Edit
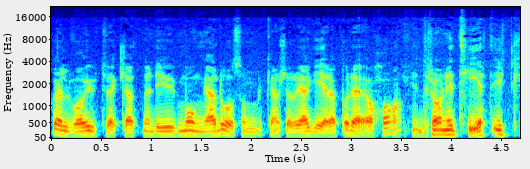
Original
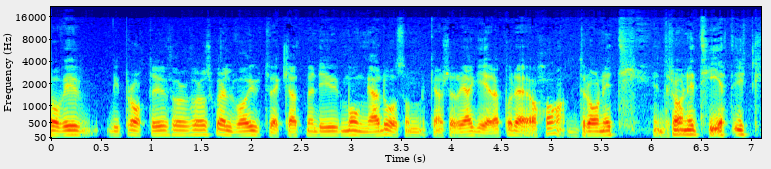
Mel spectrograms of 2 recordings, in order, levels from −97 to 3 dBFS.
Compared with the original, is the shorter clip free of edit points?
no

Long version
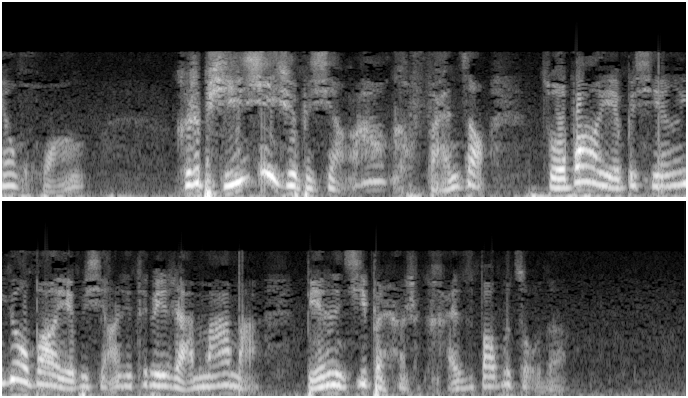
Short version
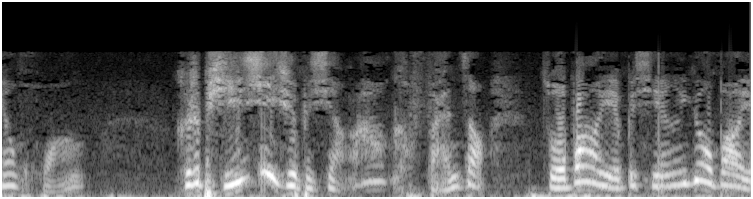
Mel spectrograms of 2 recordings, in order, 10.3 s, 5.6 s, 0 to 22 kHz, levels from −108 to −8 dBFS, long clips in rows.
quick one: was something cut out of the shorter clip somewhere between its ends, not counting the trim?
no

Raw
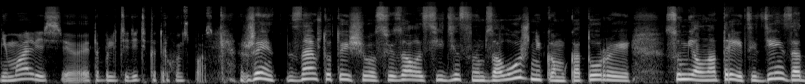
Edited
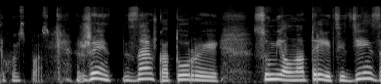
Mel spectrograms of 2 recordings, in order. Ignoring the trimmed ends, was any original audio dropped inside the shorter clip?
yes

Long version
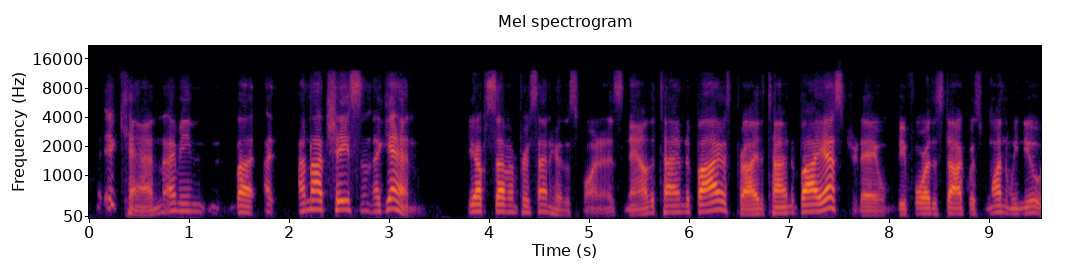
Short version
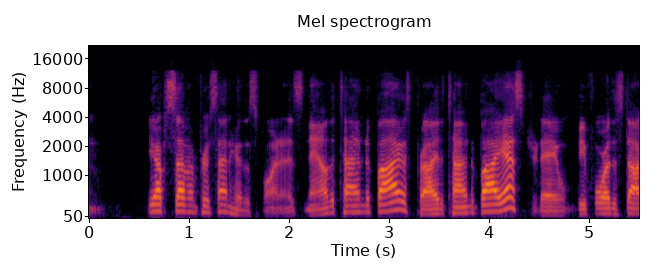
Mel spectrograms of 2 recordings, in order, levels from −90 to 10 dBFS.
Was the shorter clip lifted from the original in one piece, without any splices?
yes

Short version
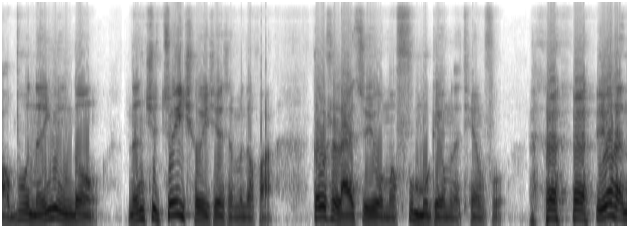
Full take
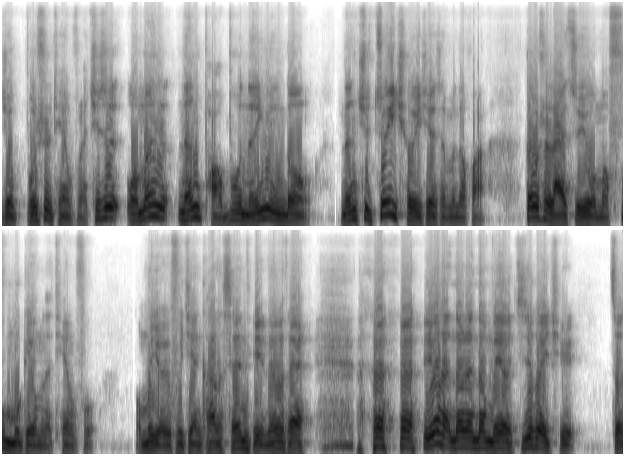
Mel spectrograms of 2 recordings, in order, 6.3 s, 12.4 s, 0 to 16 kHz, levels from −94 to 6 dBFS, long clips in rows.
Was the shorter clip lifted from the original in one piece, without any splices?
no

